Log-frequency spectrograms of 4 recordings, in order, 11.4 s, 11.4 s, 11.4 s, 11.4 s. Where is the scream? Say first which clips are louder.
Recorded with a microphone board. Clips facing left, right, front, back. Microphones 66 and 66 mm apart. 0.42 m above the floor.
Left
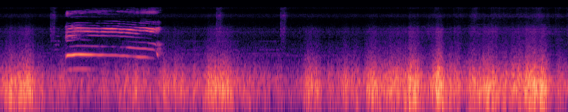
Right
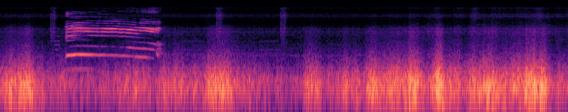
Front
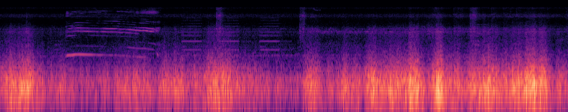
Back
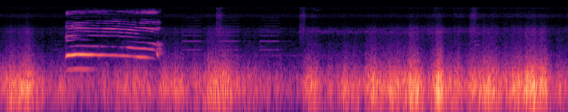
Left 4 dB, back 18 dB; 165° left; by 3.3 s 175° left.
